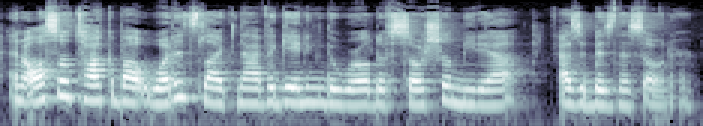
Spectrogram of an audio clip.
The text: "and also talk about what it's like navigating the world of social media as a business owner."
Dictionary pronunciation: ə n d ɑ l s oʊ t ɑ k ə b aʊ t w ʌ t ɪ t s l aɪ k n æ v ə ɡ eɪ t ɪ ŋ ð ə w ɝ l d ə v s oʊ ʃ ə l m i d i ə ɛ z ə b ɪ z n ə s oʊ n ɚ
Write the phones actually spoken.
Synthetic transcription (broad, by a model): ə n ɑ l s oʊ t ɑ k ə b aʊ t w ʌ t ɪ t s l aɪ k n æ v ə ɡ eɪ t ɪ ŋ ð ə w ɝ l d ə v s oʊ ʃ l m i d i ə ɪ z ə b ɪ z n ə s oʊ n ɚ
